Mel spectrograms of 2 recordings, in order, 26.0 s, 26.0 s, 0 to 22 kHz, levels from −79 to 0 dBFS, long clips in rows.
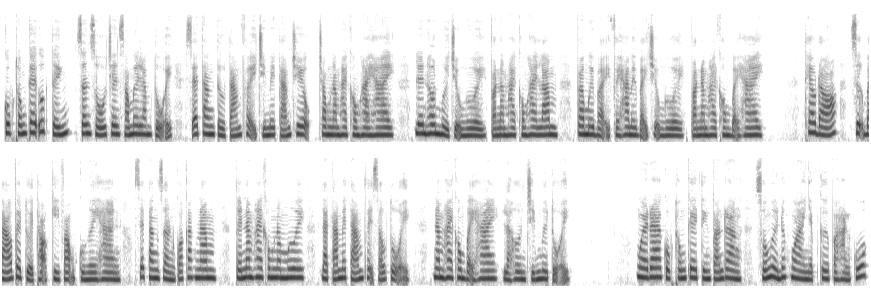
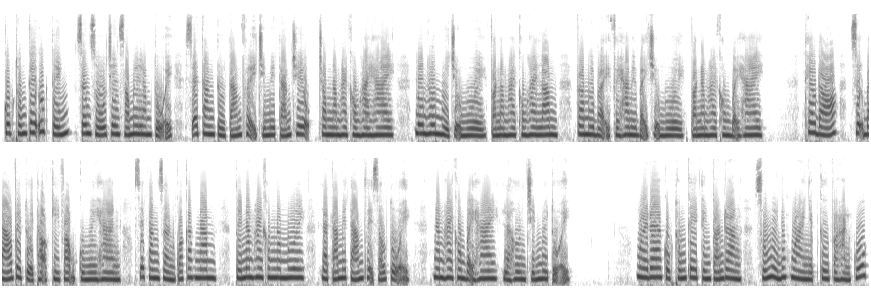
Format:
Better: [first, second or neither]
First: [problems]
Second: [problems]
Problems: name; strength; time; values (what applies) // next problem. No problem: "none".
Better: first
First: none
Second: distortion; slight; 10 dB below the speech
